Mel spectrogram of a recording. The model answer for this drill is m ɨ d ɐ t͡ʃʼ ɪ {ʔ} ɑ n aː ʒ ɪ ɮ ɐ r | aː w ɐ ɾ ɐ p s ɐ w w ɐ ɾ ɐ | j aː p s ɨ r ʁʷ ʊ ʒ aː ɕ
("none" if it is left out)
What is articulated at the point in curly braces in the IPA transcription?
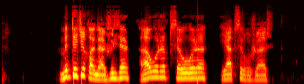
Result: q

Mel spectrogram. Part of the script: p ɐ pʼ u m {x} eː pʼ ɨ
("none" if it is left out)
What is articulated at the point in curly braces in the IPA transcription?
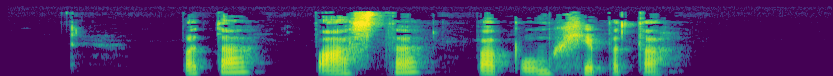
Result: x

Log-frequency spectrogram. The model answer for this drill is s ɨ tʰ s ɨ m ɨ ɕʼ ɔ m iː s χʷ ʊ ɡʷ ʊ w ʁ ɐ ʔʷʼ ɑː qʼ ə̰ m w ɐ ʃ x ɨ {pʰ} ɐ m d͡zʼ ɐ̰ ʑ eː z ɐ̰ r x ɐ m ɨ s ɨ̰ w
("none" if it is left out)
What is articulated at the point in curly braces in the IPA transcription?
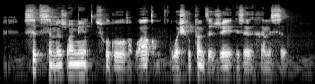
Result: pʰ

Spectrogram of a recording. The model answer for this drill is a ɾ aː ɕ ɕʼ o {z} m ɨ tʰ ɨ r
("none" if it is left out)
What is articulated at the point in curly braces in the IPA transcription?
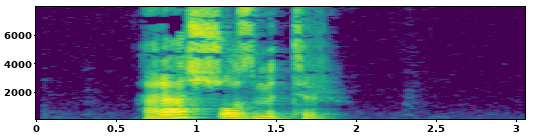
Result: z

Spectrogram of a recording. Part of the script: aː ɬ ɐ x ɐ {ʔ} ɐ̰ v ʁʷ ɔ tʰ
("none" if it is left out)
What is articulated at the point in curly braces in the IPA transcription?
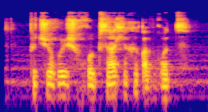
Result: q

